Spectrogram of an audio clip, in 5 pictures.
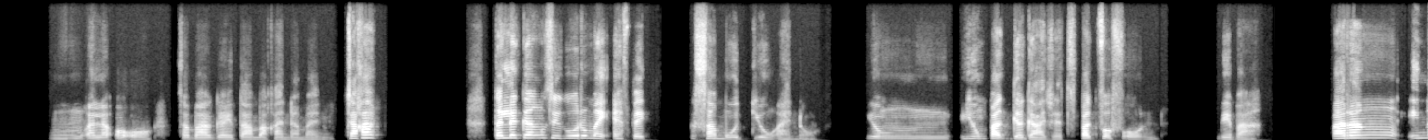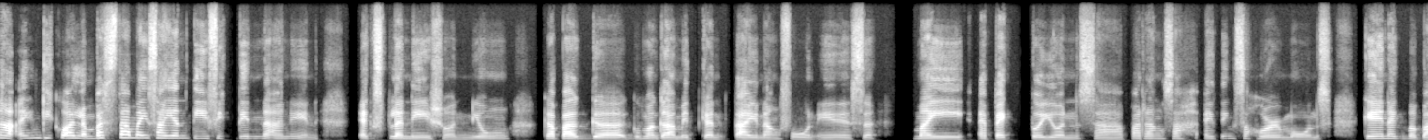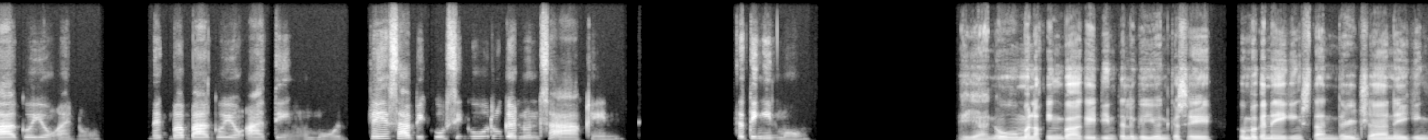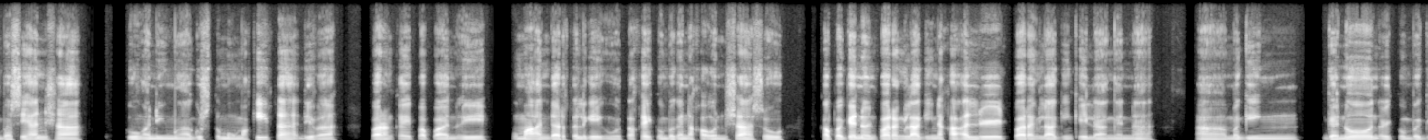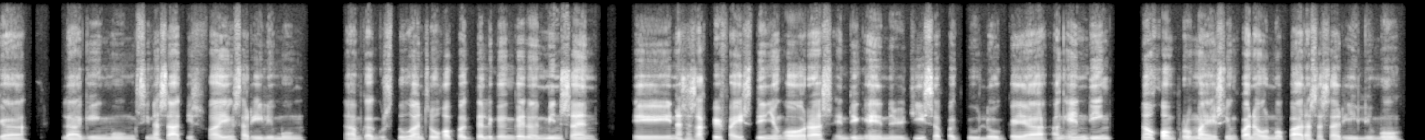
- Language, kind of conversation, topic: Filipino, advice, Bakit hindi ako makahanap ng tamang timpla ng pakiramdam para magpahinga at mag-relaks?
- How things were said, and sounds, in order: none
